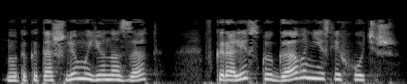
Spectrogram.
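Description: A woman voicing a calm, scheming middle-aged lord who speaks slowly and soothingly. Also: on the high side, no echo, natural voice. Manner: slow, measured, soothing.

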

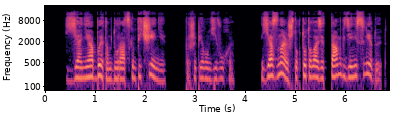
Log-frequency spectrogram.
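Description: A cold, sneering father talks down to his daughter in an insinuating, mocking tone, as a woman reads him in an audiobook. The voice sits fairly low and sounds close and dry, with no room around it. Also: normal speed, darkish tone, slightly rough, no room sound. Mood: hissing anger. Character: cold, mocking stern father, middle-aged man. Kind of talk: audiobook character reading.

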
